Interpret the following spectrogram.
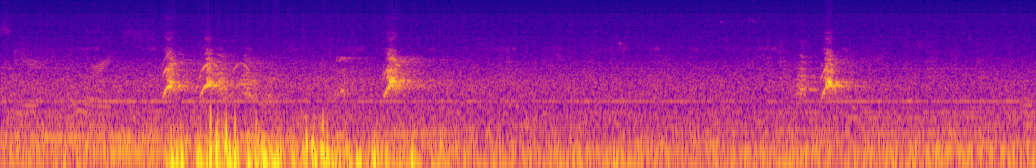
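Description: A dog barking: four short barks, two close together about two seconds in, another a couple of seconds later and a last one after eight seconds. Wind rumbles on the microphone during the first barks.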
